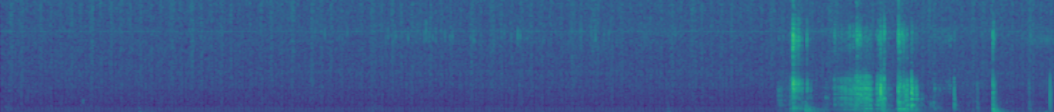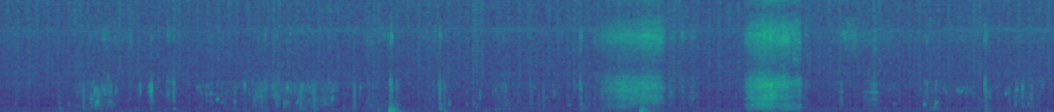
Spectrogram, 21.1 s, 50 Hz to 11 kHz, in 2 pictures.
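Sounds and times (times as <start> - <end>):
water splashing: 11.1 - 17.4, 19.4 - 21.0.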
